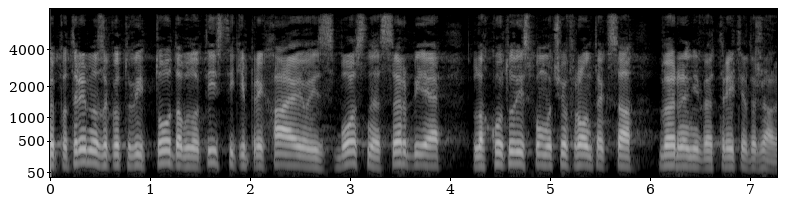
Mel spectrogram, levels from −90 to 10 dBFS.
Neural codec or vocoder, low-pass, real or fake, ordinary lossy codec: codec, 16 kHz, 8 kbps, FreqCodec, larger model; 7.2 kHz; fake; none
